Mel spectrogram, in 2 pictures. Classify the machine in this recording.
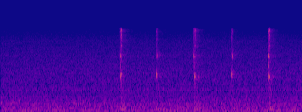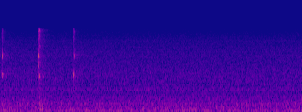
valve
